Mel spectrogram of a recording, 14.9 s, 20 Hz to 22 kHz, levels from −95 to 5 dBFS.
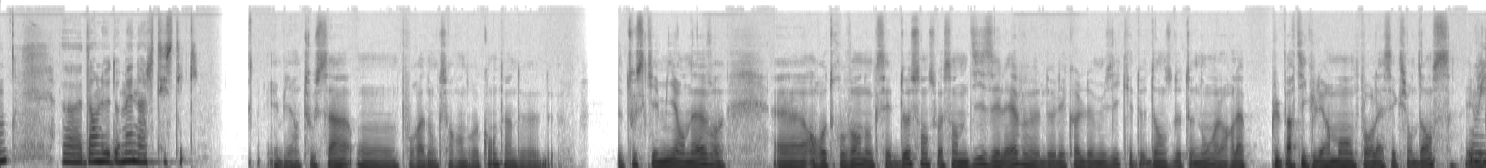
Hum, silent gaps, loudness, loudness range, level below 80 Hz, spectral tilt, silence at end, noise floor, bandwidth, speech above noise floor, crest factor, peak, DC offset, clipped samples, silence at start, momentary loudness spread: none; none; -21 LUFS; 4 LU; -44 dBFS; -7.5 dB/octave; 0 s; -56 dBFS; 16 kHz; 37 dB; 14 dB; -6 dBFS; under 0.1%; under 0.1%; 0 s; 11 LU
